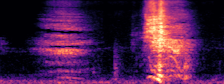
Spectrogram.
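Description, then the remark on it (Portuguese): A single loud sneeze from a person with an allergy: a rising breathy intake followed by a sharp, hissing burst, with no talking alongside it. “Caraca, tô com alergia.”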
